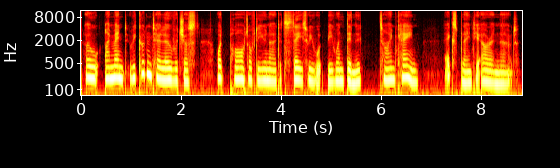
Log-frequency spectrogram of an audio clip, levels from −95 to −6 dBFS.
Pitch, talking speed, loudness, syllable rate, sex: 180 Hz, 165 wpm, -17 LUFS, 4.7 syllables/s, female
